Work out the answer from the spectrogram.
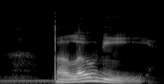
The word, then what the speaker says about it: bologna: Baloney. The last vowel is a long e, like green beans.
